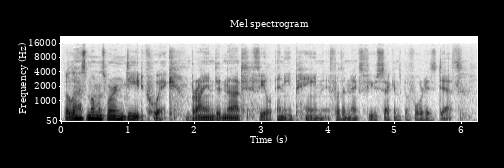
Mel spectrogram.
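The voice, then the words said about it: Dramatic storyteller narrator voice. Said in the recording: “Let me get in my narrator voice.”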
